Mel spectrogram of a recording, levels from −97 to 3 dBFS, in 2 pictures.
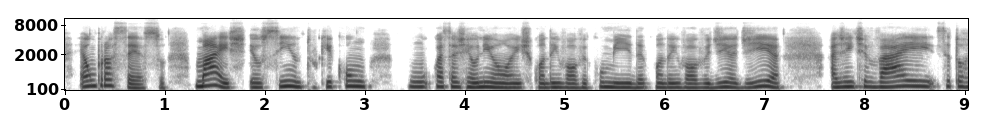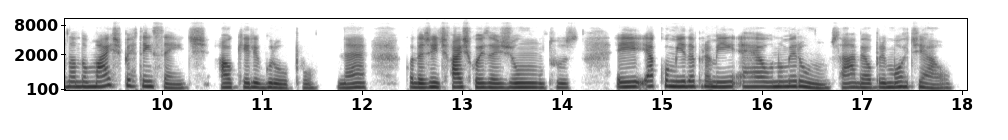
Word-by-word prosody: é 230 - +4
um 255 - +2
processo, 190 -12 -2 0.3
mas 235 -6 +5
eu 195 -1 0
sinto 230 -4 0
que 220 - -2
com 240 +1 +1 0.4
com 220 -1 -1
com 210 +4 -2
essas 220 -1 0
reuniões, 200 -2 +2
quando 185 -3 -3
envolve 185 -2 0
comida, 195 -1 +1
quando 190 -1 -1
envolve 185 -1 -1
o - - -4
dia 200 +2 +1
a 190 - -1
dia, 200 +3 +1 0.5
a 205 - +1
gente 225 +2 +1
vai 230 +3 +3
se 240 - -7
tornando 225 -1 0
mais 230 +5 +1
pertencente 235 - -4
àquele 195 +1 0
grupo, 175 -2 -3 0.2
né, 185 +3 -1 0.4
quando 200 -2 -3
a 185 - +5
gente 205 0 +1
faz 205 0 +3
coisas 195 -1 0
juntos 190 -1 -1 0.4
e 220 +1 +2
a 240 - +3
comida, 235 -2 +2
pra 235 0 -3
mim, 220 0 +1
é 220 0 -2
o 220 0 -1
número 230 +1 +2
1, 170 -5 -1
sabe, 190 +1 -2
é - - 0
o 185 - -5
primordial. 195 -3 -2
205 Hz, 165 wpm, -23 LUFS, 185-225 Hz, 0.5 s, mas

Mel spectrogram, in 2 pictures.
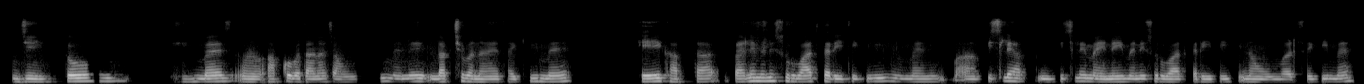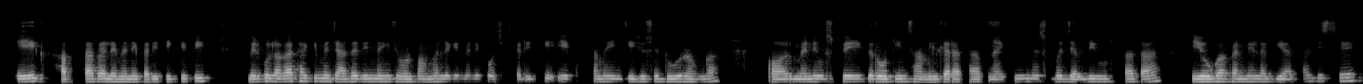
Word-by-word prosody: जी, 130 0 +1 0.3
तो 145 - +8 0.3
हुँ, 150 +2 -6 0.5
मैं 135 +2 +2
अ, 125 -3 -2
आपको 130 +2 0
बताना 130 -1 0
चाहूँगा 125 +2 -8
मैंने 140 0 0 0.2
लक्ष्य 135 +3 0
बनाया 125 -2 +2
था 125 0 -5
कि 135 +4 -5
मैं, 135 +2 +1 0.7
1 145 +1 +5
हफ़्ता, 130 +1 -3 0.2
पहले 135 +3 +2
मैंने 160 +1 +3
शुरुआत 140 -4 0
करी 135 -2 +3
थी 130 - -1
की 130 +2 -6 0.3
मैं 130 -1 -3 0.4
अ, 125 - -3
पिछले 160 -1 0
हफ़ 145 -1 -1 0.3
पिछले 145 +2 -3
महीने 130 -2 +2
ही 130 - +2
मैंने 135 0 +1
शुरुआत 125 -2 0
करी 125 0 -1
थी 125 - -1
की 130 - -10
नवम्बर 120 -1 -1
से 125 - -3
कि, 125 +2 -4
मैं 135 +3 -2 0.3
1 140 +1 +4 0.2
हफ़्ता 125 +2 +2
पहले 130 0 +4
मैंने 125 0 +3
करी 120 -1 +1
थी, 125 +1 -3
क्योंकि 140 +4 -1 0.4
मेरे 130 -1 +2
को 145 - +4
लगा 140 0 +4
था 145 - +3
कि 140 +1 -2
मैं 145 0 +3
ज़्यादा 135 0 +2
दिन 135 0 +2
नहीं 135 0 +2
छोड़ 130 -2 +2
पाऊँगा। 125 +1 0
लेकिन 135 0 -1
मैंने 135 0 -6
कोशिश 130 -1 -6
करी 125 -1 -4
थी - - -14 0.2
कि - - -4
1 135 - -6
हफ़्ता 130 -1 -9
मैं 130 +1 +1
इन 130 - +1
चीज़ों 125 -1 0
से 130 +1 -2
दूर 130 +1 +3
रहूँगा। 125 +3 -2 0.6
और 125 0 +3
मैंने 125 +1 +3
उस 130 -1 0
पे 135 0 +5
एक 135 - -3
रूटीन 130 +1 +4
शामिल 125 -1 0
करा 120 -1 +3
था 125 +1 -4
अपना 120 0 -3
कि 135 +3 -5
मैं 135 - -1
सुबह 135 0 -3
जल्दी 125 +2 +2
उठता 125 0 -2
था, 130 +5 -1 0.3
योगा 130 +1 +6
करने 130 0 0
लग 130 -1 -2
गया 125 -1 0
था, 135 +4 -13
जिससे 145 +2 -5
130 Hz, 200 wpm, -27 LUFS, 125-135 Hz, 0.7 s, तो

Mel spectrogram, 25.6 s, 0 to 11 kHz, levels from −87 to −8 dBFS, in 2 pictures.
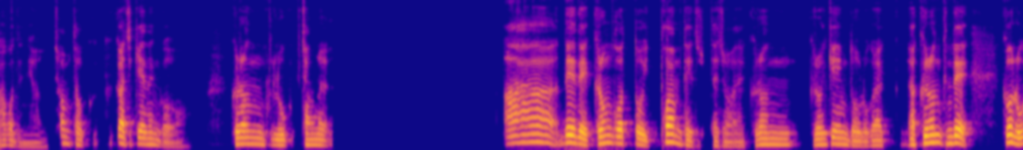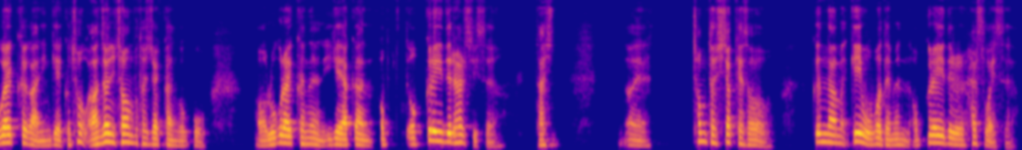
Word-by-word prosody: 하거든요. 90 -8 -11 0.2
처음부터 145 -7 -8
끄 - - -30
끝까지 - - -1
깨는 130 -3 -3
거. 85 -3 -13 0.5
그런 140 -1 -1
로 115 -1 -3 0.2
장르 120 -3 -4 2.2
아 170 +2 0
네네. 160 -7 +4
그런 155 +3 +1
것도 150 -4 +1
이 105 - -7
포함되지 145 - +1
되죠. 95 -2 -10
예. 90 0 -13
그런 130 0 -4 0.2
그런 125 +1 -3
게임도 125 -7 -2
로그라이크 105 +2 -6 0.2
아 125 0 +1
그런 165 +6 +3
근데 155 +1 +3 0.4
그건 170 -1 +4
로그라이크가 165 0 +4
아닌 105 -1 -2
게 120 -1 0
그 - - -8
처음 185 -1 -3
완전히 165 +10 +5
처음부터 165 -5 +2
시작하는 125 -4 -2
거고. 100 -2 -10 0.6
어 105 +1 -4
로그라이크는 140 -3 +2
이게 125 +4 0
약간 120 -3 +2
업 125 0 -5 0.3
업그레이드를 185 +7 +5
할 175 - +2
수 170 - -14
있어요. 90 -2 -12 0.5
다시 115 0 -7 1.0
예 105 -1 -10 0.5
처음부터 195 -3 -2
시작해서 125 - -2 0.5
끝나면 175 -5 +1
게임 190 -1 +7
오버되면 125 -4 -1
업그레이드를 140 +1 +1
할 150 - -4
수가 150 - -5
있어요. 80 -3 -16
130 Hz, 315 characters per minute, -23 LUFS, 115-160 Hz, 2.2 s, 게임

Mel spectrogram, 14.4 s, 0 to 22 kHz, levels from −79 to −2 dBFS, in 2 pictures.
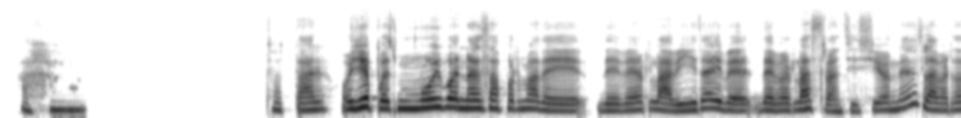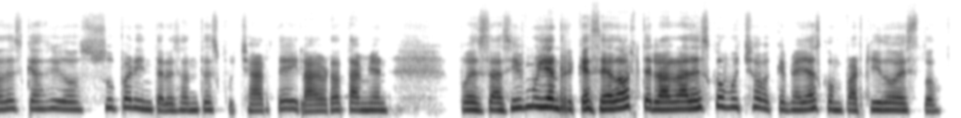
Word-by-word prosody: Ajá. 210 0 -9 1.6
Total. 210 +1 -5
Oye, 245 +6 +6
pues, 240 -3 0
muy 245 +3 +4
buena 270 -3 +4
esa 250 0 +1
forma 240 0 -3
de 190 -3 -3
de 190 0 -5
ver 205 +3 -3
la 210 -4 +1
vida, 205 +7 -1
y - - +2
ver 190 -2 -1
de 200 0 -1
ver 195 0 -3
las 220 +2 +1
transiciones. 205 - -5
La 220 - +1
verdad 210 +3 -5
es 240 -1 -7
que 235 - -5
ha 230 - -5
sido 230 -2 -5
superinteresante 215 -4 -5
escucharte, 205 +2 -5
y 235 - -5
la 175 - +2
verdad 195 +3 -3
también, 205 -1 -2 0.5
pues, 210 -2 -2
ha 205 - +3
sido 260 +6 -2
muy 300 -1 +6
enriquecedor. 240 0 +5
Te 255 - 0
lo 220 - +5
agradezco 235 +7 +4
mucho, 280 -2 -3
que 220 - -6
me 210 0 -3
hayas 230 +4 +1
compartido 210 -1 -2
esto. 185 -3 -4
220 Hz, 185 wpm, -22 LUFS, 200-240 Hz, 1.6 s, Oye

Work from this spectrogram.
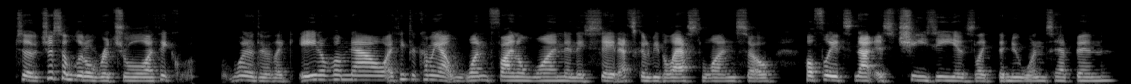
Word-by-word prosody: So, 190 -6 0
just 295 - -2
a - - +3
little 200 -6 0
ritual 170 0 -2
I 170 - +3
think, 195 +3 -5
wha - - -21 0.3
what 200 +3 -5
are 185 - -1
there, 165 -2 -5
like 150 -1 -7
8 205 +3 +5
of 215 0 -3
'em 220 0 -2
now? 205 -1 +5
I - - 0
think 235 0 -7
they're 215 - -9
coming 215 -2 -1
out 180 -3 +3
1 185 +4 -2
final 180 -2 +3
one, 175 +1 -1
and 165 -1 -3
they 155 - -2
say 155 +2 0
that's - - -1
gonna 175 -2 -3
be 165 - -1
the 160 - -7
last 160 0 +4
one, 160 0 -3
so, 155 -1 -4 0.3
hopefully 200 0 +4
it's 185 0 -2
not 180 -1 +8
as 165 0 -4
cheesy 185 -2 -1
as 160 -2 -5
like 155 -1 -5
the 160 - -2
new 165 0 -2
ones 170 +1 -5
have 170 -1 -5
been. 175 +1 -3
175 Hz, 245 wpm, -25 LUFS, 165-195 Hz, 0.3 s, not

